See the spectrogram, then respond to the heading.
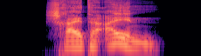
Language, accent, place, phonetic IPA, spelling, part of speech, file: German, Germany, Berlin, [ˌʃʁaɪ̯tə ˈaɪ̯n], schreite ein, verb, De-schreite ein.ogg
- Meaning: inflection of einschreiten: 1. first-person singular present 2. first/third-person singular subjunctive I 3. singular imperative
